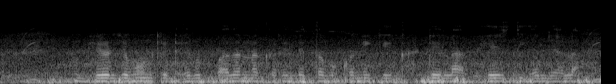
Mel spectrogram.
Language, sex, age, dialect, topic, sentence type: Bhojpuri, male, 18-24, Southern / Standard, agriculture, statement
